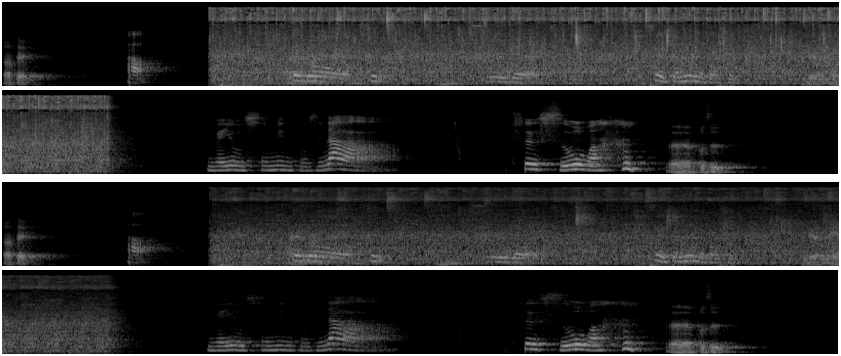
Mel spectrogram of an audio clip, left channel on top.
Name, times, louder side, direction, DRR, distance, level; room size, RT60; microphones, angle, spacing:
voice 1, 0.0-0.3 2.8-3.1 4.3-4.6 7.9-8.5 15.0-15.6, equal, ahead, 4 dB, 1.4 m, -41 dB
sound 1, 2.1-9.5, left 10 dB, 85° left, 1.0 m, -33 dB
voice 2, 2.9-3.8 4.6-5.4 6.4-7.5 10.4-12.3 13.5-14.7, left 2 dB, 50° left, 9 dB, 1.1 m, -38 dB
15.5 x 9.8 x 4.0 m, 0.98 s
head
